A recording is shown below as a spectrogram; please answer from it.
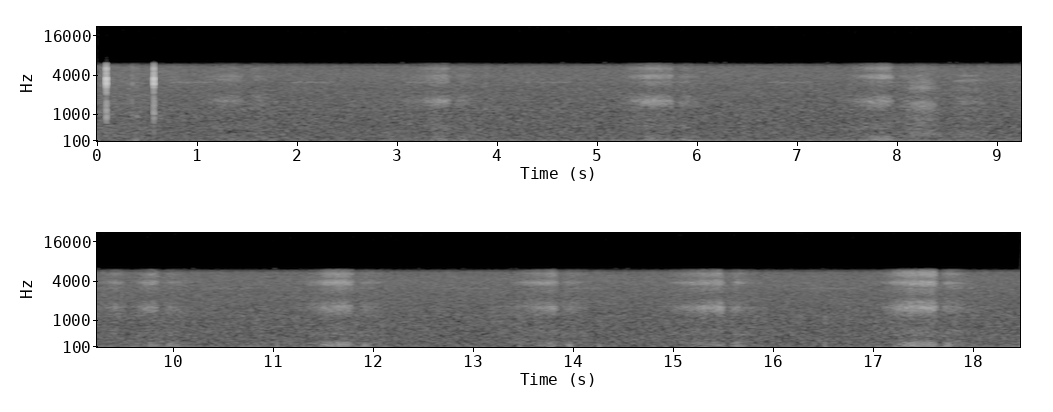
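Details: Cosmo, a corgi, snores softly while held asleep, each breathy, snuffling rasp returning roughly every two seconds; Corgi.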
